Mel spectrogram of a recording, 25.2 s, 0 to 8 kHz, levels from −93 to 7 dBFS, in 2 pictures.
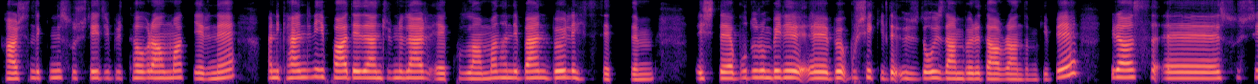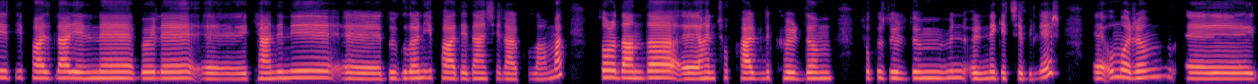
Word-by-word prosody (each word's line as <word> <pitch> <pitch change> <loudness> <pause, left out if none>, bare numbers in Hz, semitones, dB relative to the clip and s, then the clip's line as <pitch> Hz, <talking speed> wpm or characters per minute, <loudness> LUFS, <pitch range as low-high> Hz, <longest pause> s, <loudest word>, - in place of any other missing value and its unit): karşındakini 225 +3 -1
suçlayıcı 225 -1 -5
bir 225 - -11
tavır 230 +1 -1
almak 230 +2 +2
yerine, 210 +6 0 0.3
hani, 240 -1 -1
kendini 240 +3 +1
ifade 240 -2 +4
eden 230 -1 +4
cümleler, 230 +1 +1
eee, 200 -2 -3
kullanman 205 +2 -2
Hani, 235 -1 -1
"Ben, 230 -1 +3
böyle 240 0 +5
hissettim. 185 -3 -7 0.4
İşte, 215 0 +1
bu 235 0 -6
durum 245 0 +1
beni, 245 0 +4
eee, 225 -3 +4
bö 230 - +4
bu 235 - -12
şekilde 220 -3 -3
üzdü. 205 0 -4
O 220 - +5
yüzden 210 -2 +1
böyle 200 0 0
davrandım." 185 -2 0
gibi 255 - +1 0.3
biraz, 255 0 +3 0.2
eee, 220 0 +2
suçlayıcı 240 0 -7
ifadeler 230 -1 +1
yerine 225 0 +1
böyle, 220 0 0 0.4
eee, 195 0 -3
kendini, 220 +2 0
eee, 210 -5 0
duygularını 225 +1 0
ifade 220 -3 0
eden 210 0 -1
şeyler 205 -2 -4
kullanmak, 195 - -5 0.3
sonradan 235 -2 +3
da, 240 -3 +4
eee, 200 0 +5
hani, 215 +1 0
"Çok 235 +1 -14
kalbini 210 0 0
kırdım, 215 0 -1 0.3
çok 225 0 -7
üzüldüm."ün 225 +1 -1
önüne 205 +2 0
geçebilir. 210 - -3 0.3
Eee, 210 -1 +1
umarım, 255 +3 0 0.2
eee, 205 -1 +1
225 Hz, 140 wpm, -21 LUFS, 205-235 Hz, 0.4 s, böyle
